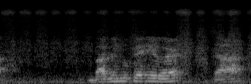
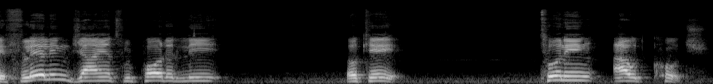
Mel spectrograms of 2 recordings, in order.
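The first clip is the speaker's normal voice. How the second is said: slow headline read; 4 semitones higher, 9 dB louder, slower than usual. Shown as a demonstration. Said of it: "reading headline".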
